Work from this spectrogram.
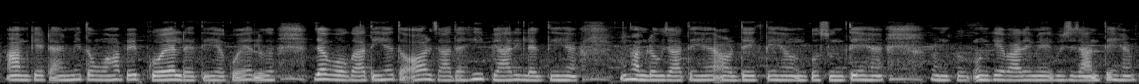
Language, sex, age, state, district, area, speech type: Urdu, female, 18-30, Bihar, Saharsa, rural, spontaneous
